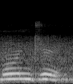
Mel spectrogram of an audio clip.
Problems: constant background noise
